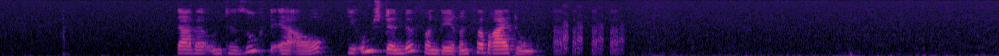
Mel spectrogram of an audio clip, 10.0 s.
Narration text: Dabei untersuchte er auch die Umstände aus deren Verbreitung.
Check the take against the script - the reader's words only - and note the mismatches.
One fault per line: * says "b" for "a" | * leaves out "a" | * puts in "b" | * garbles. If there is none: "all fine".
* says "von" for "aus"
